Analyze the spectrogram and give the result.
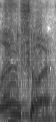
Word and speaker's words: Anchor: Anchor. Se escreve com CH.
